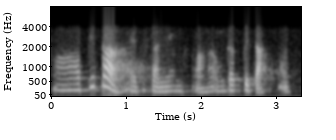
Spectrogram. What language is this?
Konkani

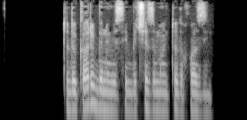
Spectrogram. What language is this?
Kurdish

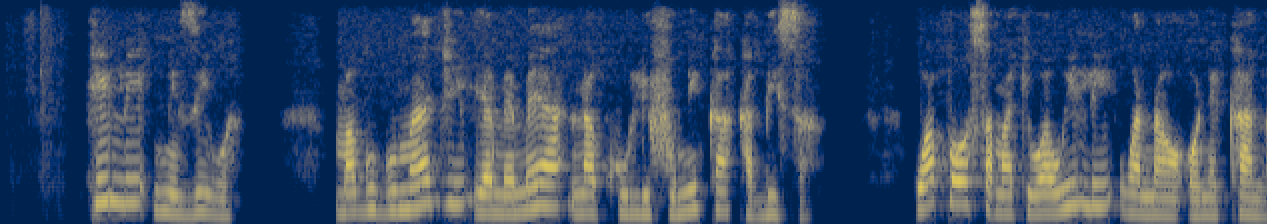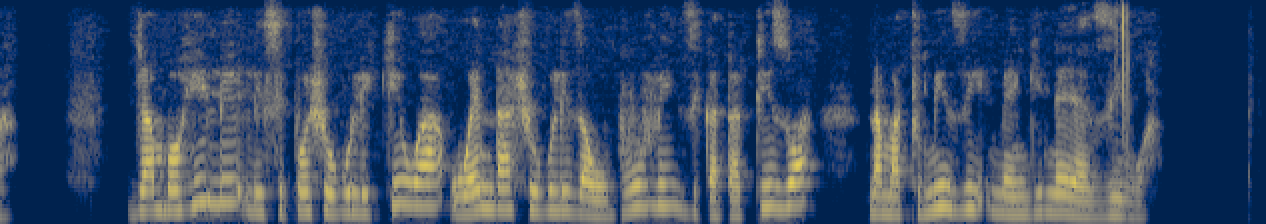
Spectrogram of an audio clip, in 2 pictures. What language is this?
Swahili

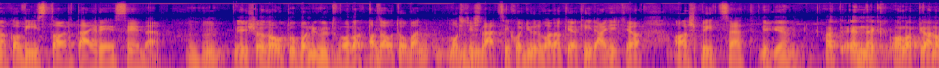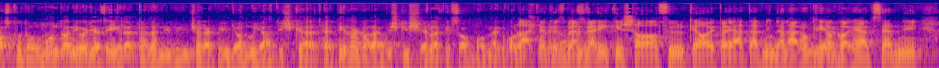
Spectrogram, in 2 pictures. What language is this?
Hungarian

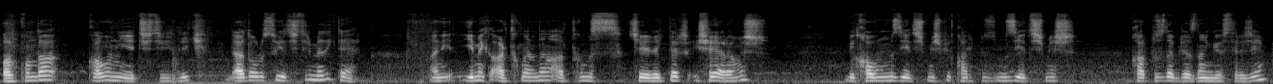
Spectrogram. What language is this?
Turkish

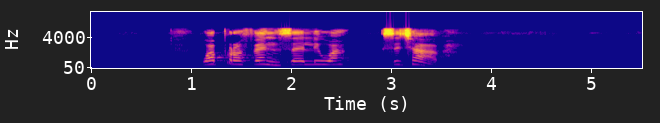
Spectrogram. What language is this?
Northern Sotho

